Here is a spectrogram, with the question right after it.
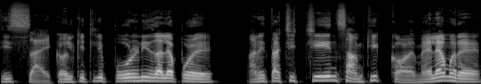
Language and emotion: Goan Konkani, disgusted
